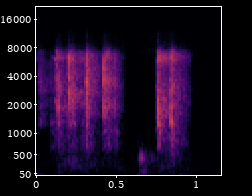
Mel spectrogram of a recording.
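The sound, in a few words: computer keyboard clicking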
